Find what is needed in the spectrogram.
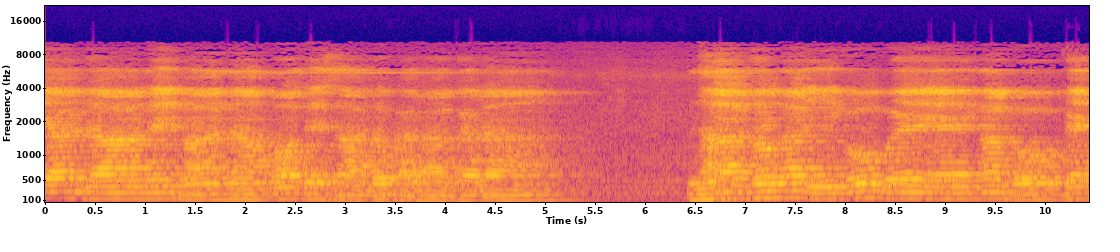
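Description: A Buddhist monk's single male voice chanting a recitation into a microphone in long, held, sing-song phrases. The chant breaks off about five seconds in and resumes about a second later.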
